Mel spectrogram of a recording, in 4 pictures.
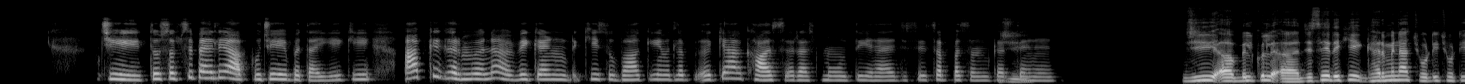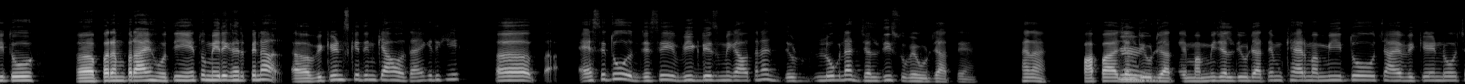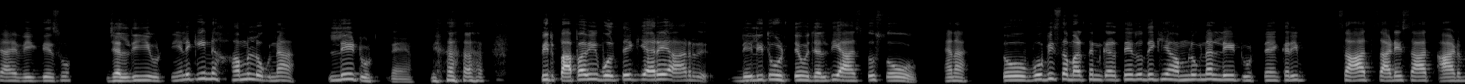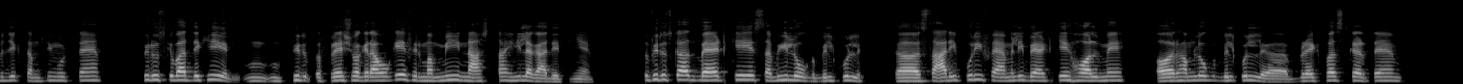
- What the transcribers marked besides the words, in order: in English: "वीकेंड"; in English: "वीकेंड्स"; in English: "वीकडेज़"; in English: "वीकेंड"; in English: "वीकडेज़"; in English: "लेट"; chuckle; in English: "डेली"; in English: "समथिंग"; in English: "फ्रेश"; in English: "फैमिली"; in English: "ब्रेकफास्ट"
- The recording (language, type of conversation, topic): Hindi, podcast, घर की छोटी-छोटी परंपराएँ कौन सी हैं आपके यहाँ?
